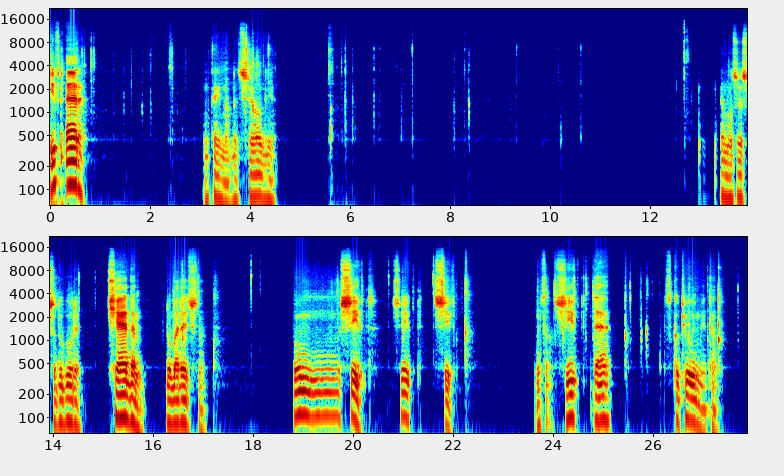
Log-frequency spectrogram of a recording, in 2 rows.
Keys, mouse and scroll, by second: 1.7 shift+r, 3.3-16.5 shift+middle drag, 6.0-6.8 scroll up 6, 8.9-9.4 scroll down 2, 13.2-13.7 scroll down 2, 14.6-16.0 scroll down 1, 16.5 KP_7, 18.0 click, 20.8 shift+click, 21.7 shift+click, 25.6 shift+d.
